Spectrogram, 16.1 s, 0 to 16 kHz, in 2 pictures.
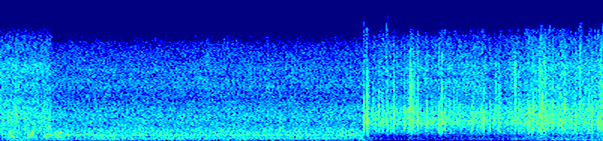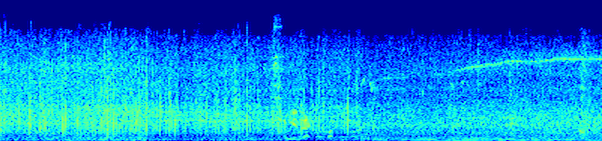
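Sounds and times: water rushing: 0:00.0 - 0:14.2
crackling ticks and patter: 0:04.8 - 0:13.3.

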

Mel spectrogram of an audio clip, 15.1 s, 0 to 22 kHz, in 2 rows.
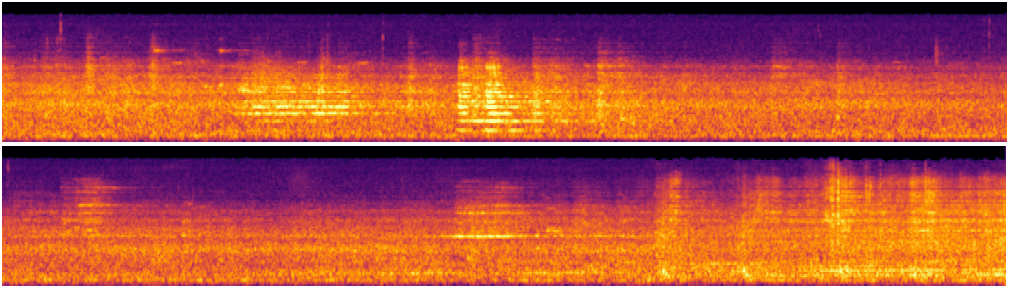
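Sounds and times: train coaches rumbling on tracks: 0:00.0 - 0:15.0
high wheel squeal: 0:07.7 - 0:08.7, 0:10.6 - 0:15.0.

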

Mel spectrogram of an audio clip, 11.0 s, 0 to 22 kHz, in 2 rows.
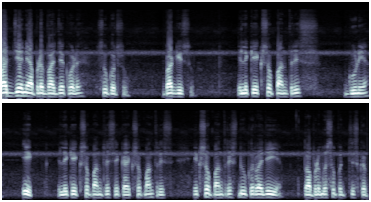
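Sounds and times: man speaking: 0:00.0 - 0:03.0, 0:03.6 - 0:11.0
cricket trilling: 0:00.0 - 0:11.0.

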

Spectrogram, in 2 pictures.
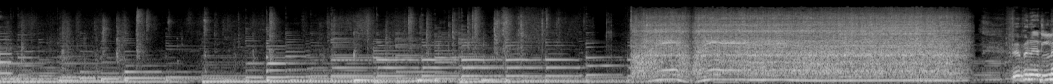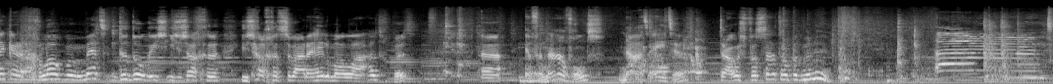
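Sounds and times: background music melody: 0:00.0 - 0:21.0
blender motor running: 0:06.3 - 0:09.8.

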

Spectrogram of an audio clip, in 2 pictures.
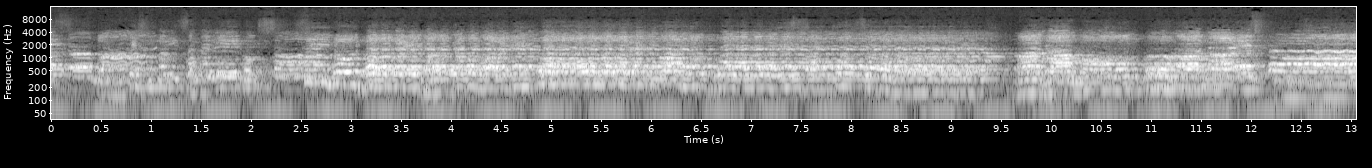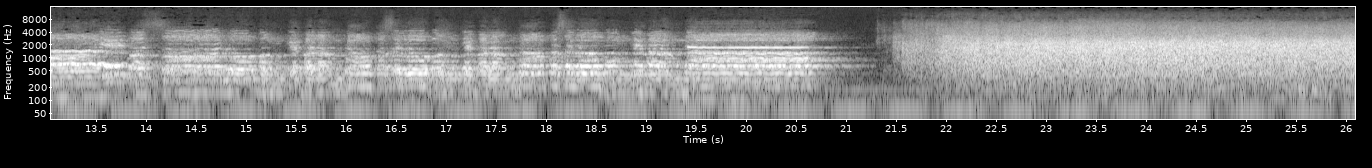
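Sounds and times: a cappella choir singing: 0:00.0 - 0:21.3
audience applause: 0:21.3 - 0:26.0.

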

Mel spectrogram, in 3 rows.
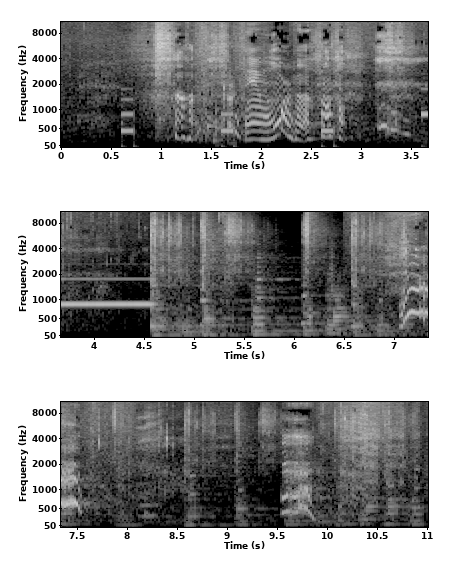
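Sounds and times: steady electronic beep: 0:00.6 - 0:00.8, 0:03.6 - 0:05.4
countdown sound effect: 0:03.6 - 0:11.0
background music with bass line: 0:04.6 - 0:11.0.

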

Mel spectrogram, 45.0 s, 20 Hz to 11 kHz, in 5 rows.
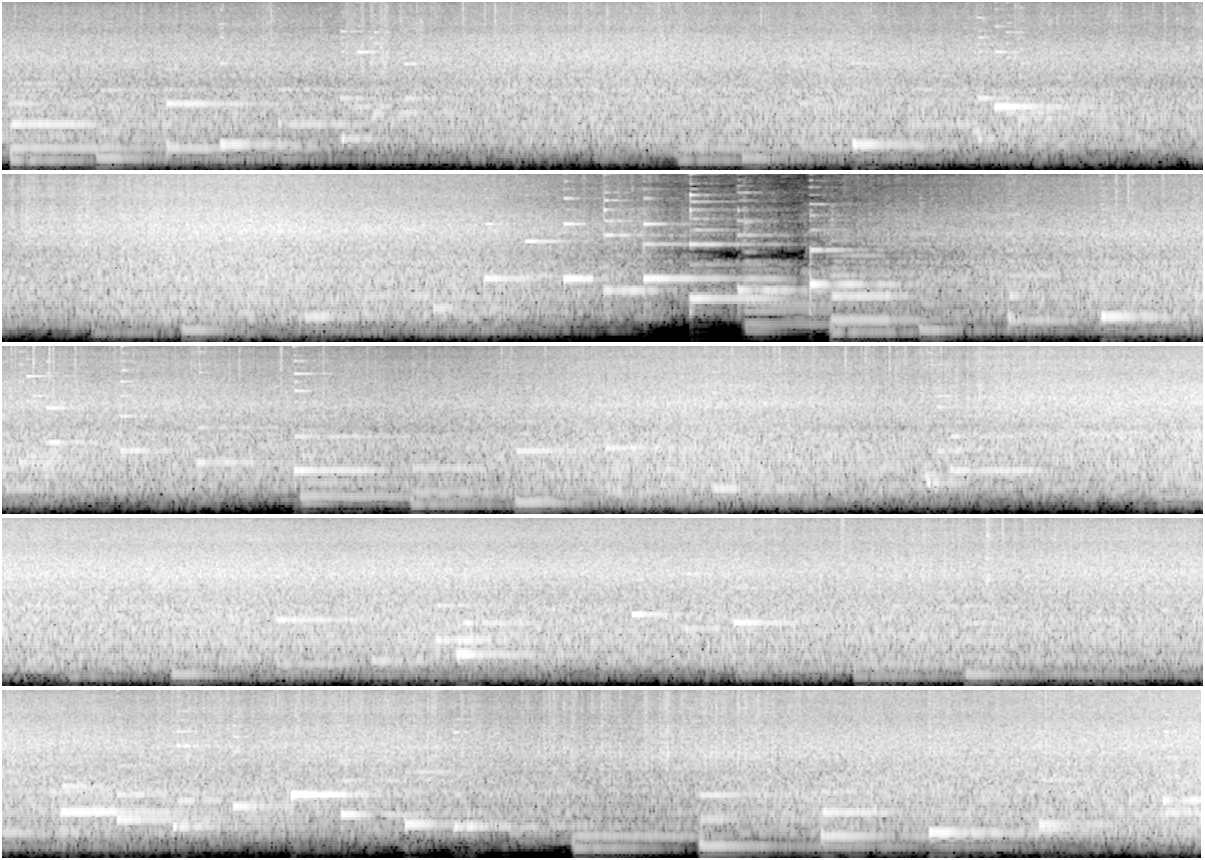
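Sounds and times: harp plucked slowly: 0:00.0 - 0:45.0.

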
